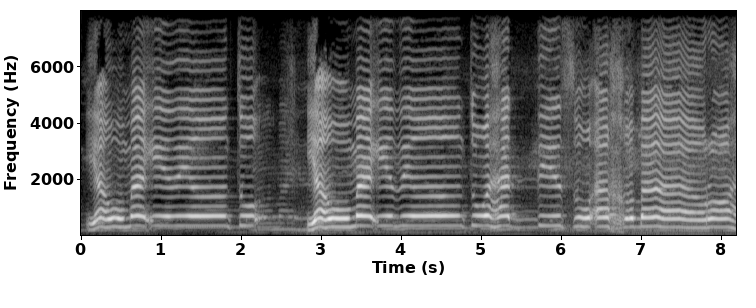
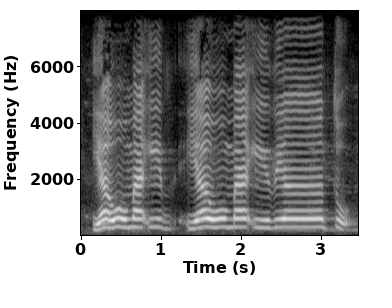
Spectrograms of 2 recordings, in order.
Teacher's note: Enggak boleh dibaca zahir atau dibaca dengung karena ini huruf ikhfa bacanya samar.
